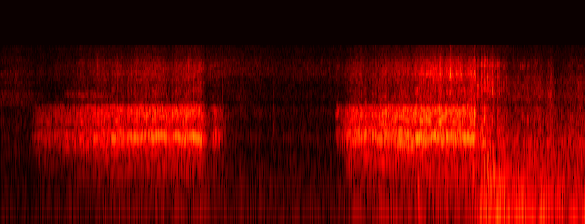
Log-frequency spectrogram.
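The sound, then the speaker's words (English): A truck engine cranks and revs in two loud, droning bursts separated by a brief pause, then a deeper rumble swells as the truck pulls away. “Keys are in the truck.”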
